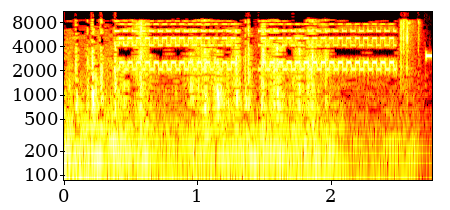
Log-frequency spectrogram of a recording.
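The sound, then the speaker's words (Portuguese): A telephone rings loudly, its bright, steady electronic tone repeating in quick bursts with brief gaps, with no one speaking over it. “É, eu gostaria de falar com o dono do telefone.”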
